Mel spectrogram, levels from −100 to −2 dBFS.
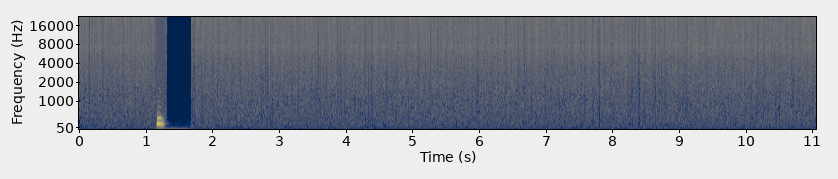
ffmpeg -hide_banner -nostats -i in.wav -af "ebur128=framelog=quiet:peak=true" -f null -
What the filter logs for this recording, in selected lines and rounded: Integrated loudness:
  I:         -32.8 LUFS
  Threshold: -42.8 LUFS
Loudness range:
  LRA:         1.8 LU
  Threshold: -53.1 LUFS
  LRA low:   -33.4 LUFS
  LRA high:  -31.6 LUFS
True peak:
  Peak:      -11.2 dBFS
